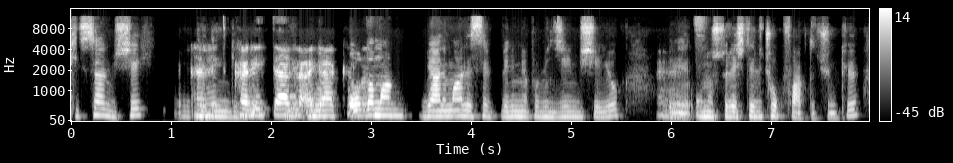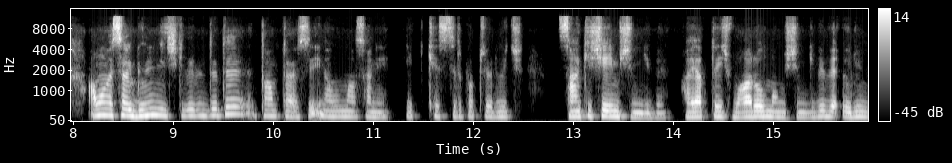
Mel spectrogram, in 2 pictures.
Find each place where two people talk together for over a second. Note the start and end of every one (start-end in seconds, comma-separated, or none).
1.2-3.1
